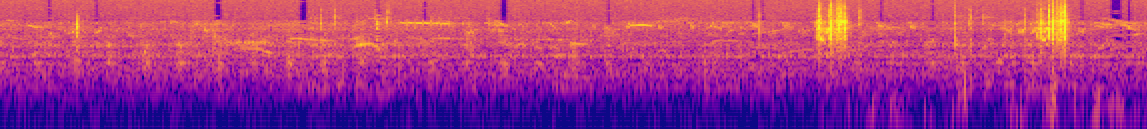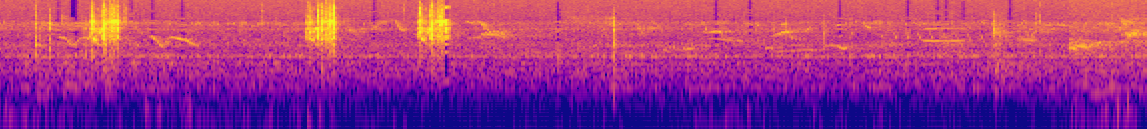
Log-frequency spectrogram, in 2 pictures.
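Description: Birds chirping and singing over a faint steady background, with five short, loud bursts of hiss spaced unevenly between about four and eight seconds in.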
